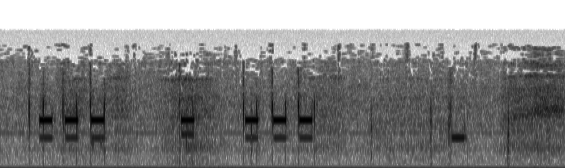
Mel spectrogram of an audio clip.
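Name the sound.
telephone keypad dialing tones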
